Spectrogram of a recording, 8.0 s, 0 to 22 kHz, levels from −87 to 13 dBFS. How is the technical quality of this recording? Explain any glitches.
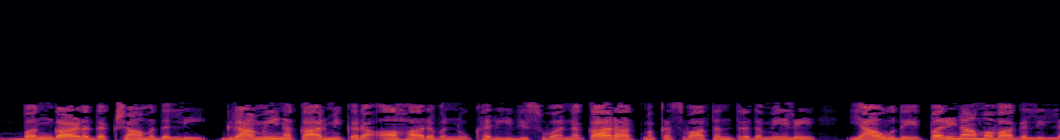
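Poor: heavy compression damage runs through the whole speech clip. Throughout, everything above 5.9 kHz is gone, a flat ceiling on a spectrogram with flickering holes below. The s sounds turn watery and swirly. The likely cause is MP3 compression at roughly 26 kbps, which drops weak frequency lines from frame to frame.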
